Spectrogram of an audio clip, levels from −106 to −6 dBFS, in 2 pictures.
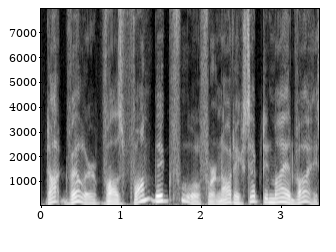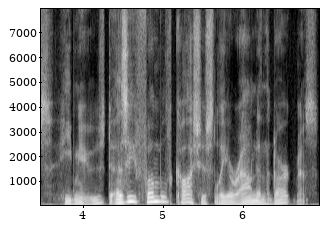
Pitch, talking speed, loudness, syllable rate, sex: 135 Hz, 180 wpm, -19 LUFS, 4.8 syllables/s, male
